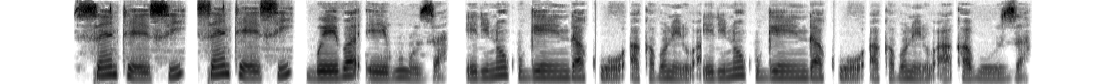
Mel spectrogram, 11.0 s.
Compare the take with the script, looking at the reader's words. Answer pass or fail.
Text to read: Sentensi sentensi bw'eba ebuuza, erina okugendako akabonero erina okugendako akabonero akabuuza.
pass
